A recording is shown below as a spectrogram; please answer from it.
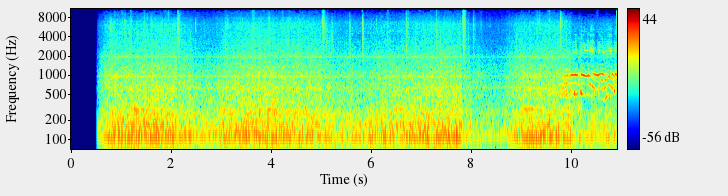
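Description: Tractor engine running steadily, heard from inside its cab, with rain and hail hitting the cab and a few sharp clicks; the drone eases briefly shortly before the end.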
